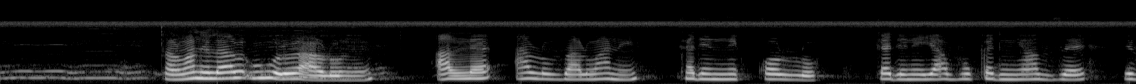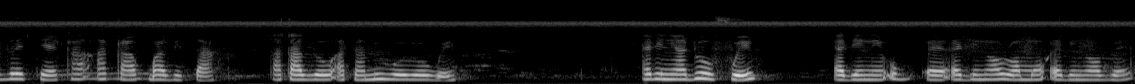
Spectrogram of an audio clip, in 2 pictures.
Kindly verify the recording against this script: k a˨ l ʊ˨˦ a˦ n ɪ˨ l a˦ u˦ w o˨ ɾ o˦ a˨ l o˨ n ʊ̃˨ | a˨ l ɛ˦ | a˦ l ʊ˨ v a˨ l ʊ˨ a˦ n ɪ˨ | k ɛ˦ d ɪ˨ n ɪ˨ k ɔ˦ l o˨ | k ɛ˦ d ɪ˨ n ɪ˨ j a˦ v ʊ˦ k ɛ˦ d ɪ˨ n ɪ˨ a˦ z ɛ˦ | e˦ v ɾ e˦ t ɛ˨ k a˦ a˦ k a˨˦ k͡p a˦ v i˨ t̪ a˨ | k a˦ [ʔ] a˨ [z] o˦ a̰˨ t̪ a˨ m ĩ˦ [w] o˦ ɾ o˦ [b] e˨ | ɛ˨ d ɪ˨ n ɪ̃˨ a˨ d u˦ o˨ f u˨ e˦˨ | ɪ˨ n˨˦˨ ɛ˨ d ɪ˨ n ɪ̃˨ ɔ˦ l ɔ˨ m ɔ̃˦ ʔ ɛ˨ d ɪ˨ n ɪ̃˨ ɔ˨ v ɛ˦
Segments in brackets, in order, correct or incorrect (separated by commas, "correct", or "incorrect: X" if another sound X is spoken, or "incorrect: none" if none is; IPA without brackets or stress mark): incorrect: k, correct, correct, incorrect: w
